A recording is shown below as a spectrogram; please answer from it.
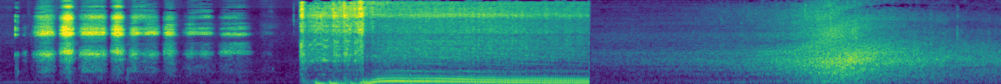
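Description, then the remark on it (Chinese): A series of short rhythmic rustling bursts gives way to a car engine roaring loudly in a traffic jam, its pitch climbing, then a softer whoosh of traffic swells and fades as a vehicle rolls by. “这个时间点怎么还会堵车呢？明明已经不是下班晚高峰了呀！”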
